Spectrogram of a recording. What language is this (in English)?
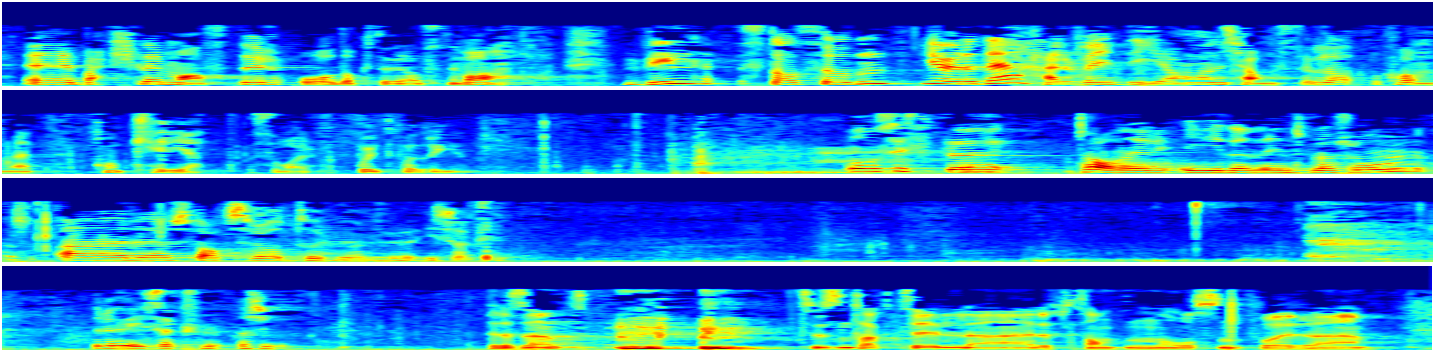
Norwegian Bokmål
